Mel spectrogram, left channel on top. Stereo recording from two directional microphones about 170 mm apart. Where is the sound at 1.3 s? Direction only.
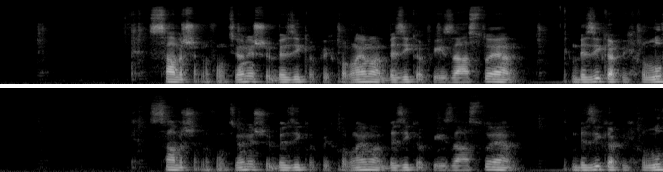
40° left (ahead or behind).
